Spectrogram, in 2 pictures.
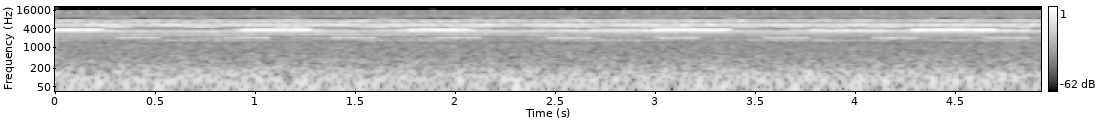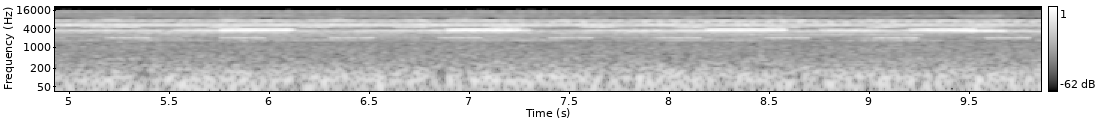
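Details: Crickets chirping in a park on an evening, a dense high chorus of steady pulsing trills layered over one another, with a fainter rapid dashed chirp beneath and low rumbling background noise throughout.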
